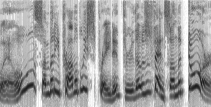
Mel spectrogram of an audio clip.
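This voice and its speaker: A man puts on a loud character voice at an extremely high pitch. He speaks at a fairly slow pace in a very clean recording with a silent background. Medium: read story. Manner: loud, blustering.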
